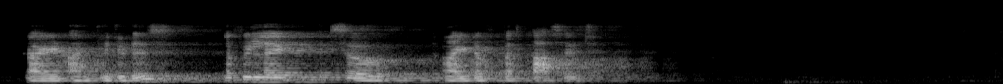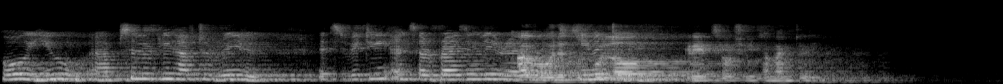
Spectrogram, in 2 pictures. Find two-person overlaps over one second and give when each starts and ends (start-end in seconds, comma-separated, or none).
15.2-16.4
